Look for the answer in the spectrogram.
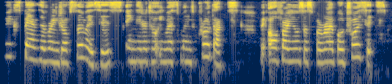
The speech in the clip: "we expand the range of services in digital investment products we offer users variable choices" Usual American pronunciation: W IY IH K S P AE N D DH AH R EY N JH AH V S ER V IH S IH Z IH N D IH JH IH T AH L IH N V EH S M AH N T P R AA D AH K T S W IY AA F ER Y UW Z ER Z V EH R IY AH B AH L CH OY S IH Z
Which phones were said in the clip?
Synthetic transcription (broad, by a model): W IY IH K S P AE N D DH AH R EY N JH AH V S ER V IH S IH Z IH N D IH JH IH T AH L IH N V EH S M AH N T P R AA D AH K T S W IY AA F ER Y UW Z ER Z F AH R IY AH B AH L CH OY S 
